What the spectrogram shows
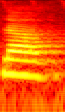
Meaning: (adjective) good; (particle) good, fine, OK
- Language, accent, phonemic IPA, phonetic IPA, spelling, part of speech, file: Armenian, Eastern Armenian, /lɑv/, [lɑv], լավ, adjective / particle, Hy-լավ.ogg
